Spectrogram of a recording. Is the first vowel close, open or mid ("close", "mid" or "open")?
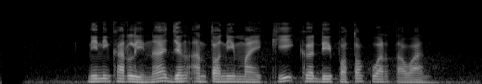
close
